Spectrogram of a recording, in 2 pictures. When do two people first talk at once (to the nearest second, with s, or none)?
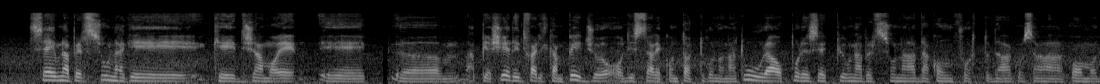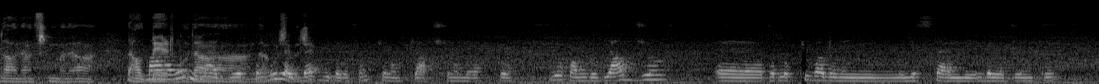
12 s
